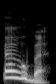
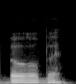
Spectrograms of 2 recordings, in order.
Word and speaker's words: Boba: Although she says Boba. I've always said Boba. I think they said Boba in the original trilogy, don't they? And then over the years, it's ended up becoming Boba.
